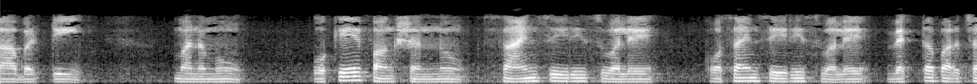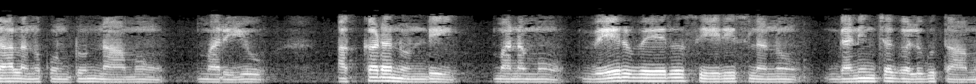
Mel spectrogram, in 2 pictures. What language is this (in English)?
Telugu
